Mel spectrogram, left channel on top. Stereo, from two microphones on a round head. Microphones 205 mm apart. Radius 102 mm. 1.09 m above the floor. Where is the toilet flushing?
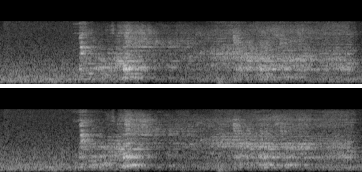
20° left (ahead or behind), 1.4 m.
